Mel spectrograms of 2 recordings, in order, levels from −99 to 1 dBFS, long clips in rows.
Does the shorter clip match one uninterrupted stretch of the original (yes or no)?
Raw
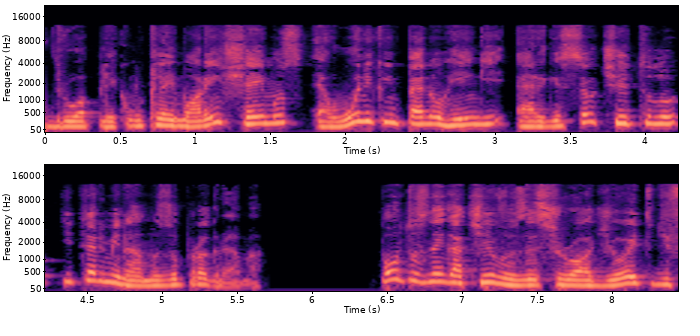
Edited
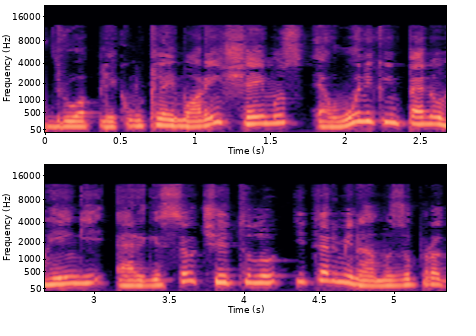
yes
